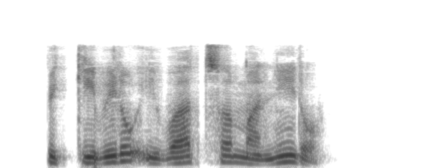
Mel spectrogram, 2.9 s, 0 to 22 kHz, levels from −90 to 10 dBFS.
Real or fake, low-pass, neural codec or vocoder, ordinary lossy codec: real; 7.2 kHz; none; AAC, 32 kbps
